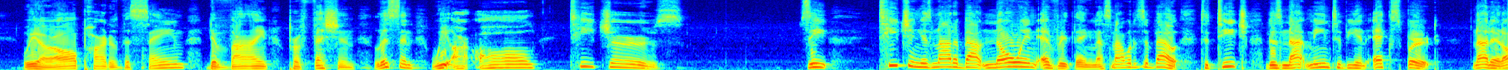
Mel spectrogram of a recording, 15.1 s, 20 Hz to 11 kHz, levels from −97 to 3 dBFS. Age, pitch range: 30-49, 105-160 Hz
